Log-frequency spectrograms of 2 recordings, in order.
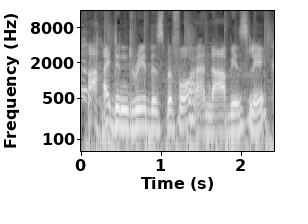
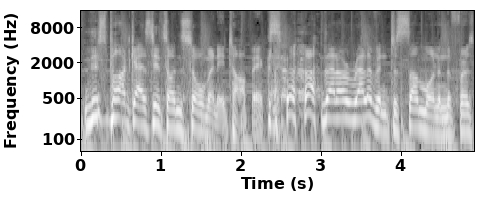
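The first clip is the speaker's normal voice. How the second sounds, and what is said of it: Put-on accent, German drifting to reggae. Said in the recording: “It started German and trended reggae.”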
